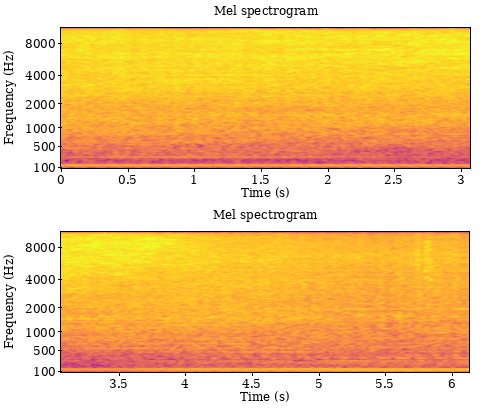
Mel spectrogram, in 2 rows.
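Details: Ford Mustang idling with an uneven, lumpy beat that stumbles now and then: random misfire (P0300) traced to an intake manifold vacuum hose not attached correctly; P0171 remained, suspected clogged fuel filter or fuel pump.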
